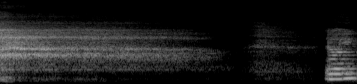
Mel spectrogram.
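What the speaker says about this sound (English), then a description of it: "Now exhale through the mouth" A long, audible exhale through the mouth during a relaxation exercise slowly fades out, followed by a softer breath and then a sharper, voiced breath at the end.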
